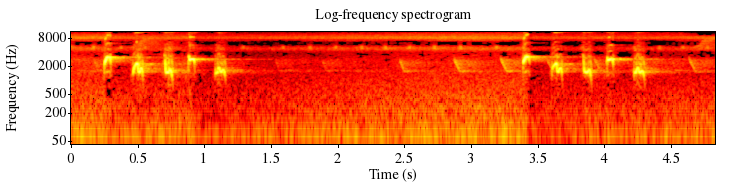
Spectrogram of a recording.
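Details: Bulbul kept as a lure bird gives two clusters of five bright, slurred chirps, the second cluster after a pause filled with soft falling notes, against steady high-pitched hiss.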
